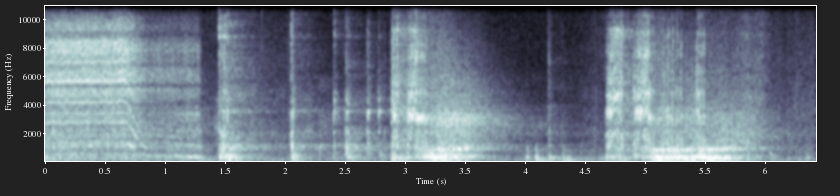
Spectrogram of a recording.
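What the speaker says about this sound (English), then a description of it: "we can tighten down this cleat here using those 10/32 screws" A power drill drives 10/32 screws to tighten a rudder cleat on a 2022 Native Watercraft Slayer kayak, loud close whirring bursts starting and stopping several times with brief thumps between runs.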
